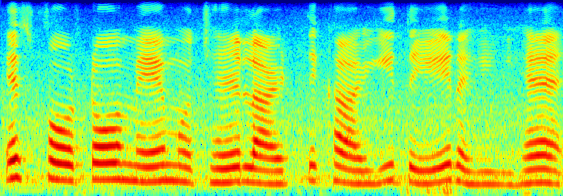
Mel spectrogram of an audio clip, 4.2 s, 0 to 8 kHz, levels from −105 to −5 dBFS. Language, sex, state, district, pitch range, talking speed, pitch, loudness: Hindi, female, Madhya Pradesh, Katni, 205-245 Hz, 125 wpm, 225 Hz, -16 LUFS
